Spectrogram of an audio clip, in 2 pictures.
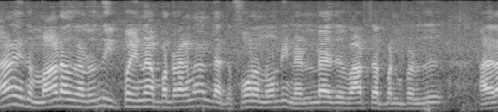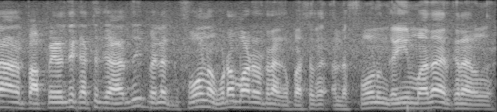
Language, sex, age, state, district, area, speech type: Tamil, male, 45-60, Tamil Nadu, Cuddalore, rural, spontaneous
